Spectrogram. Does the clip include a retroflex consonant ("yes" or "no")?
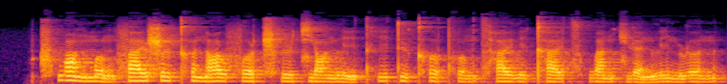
yes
